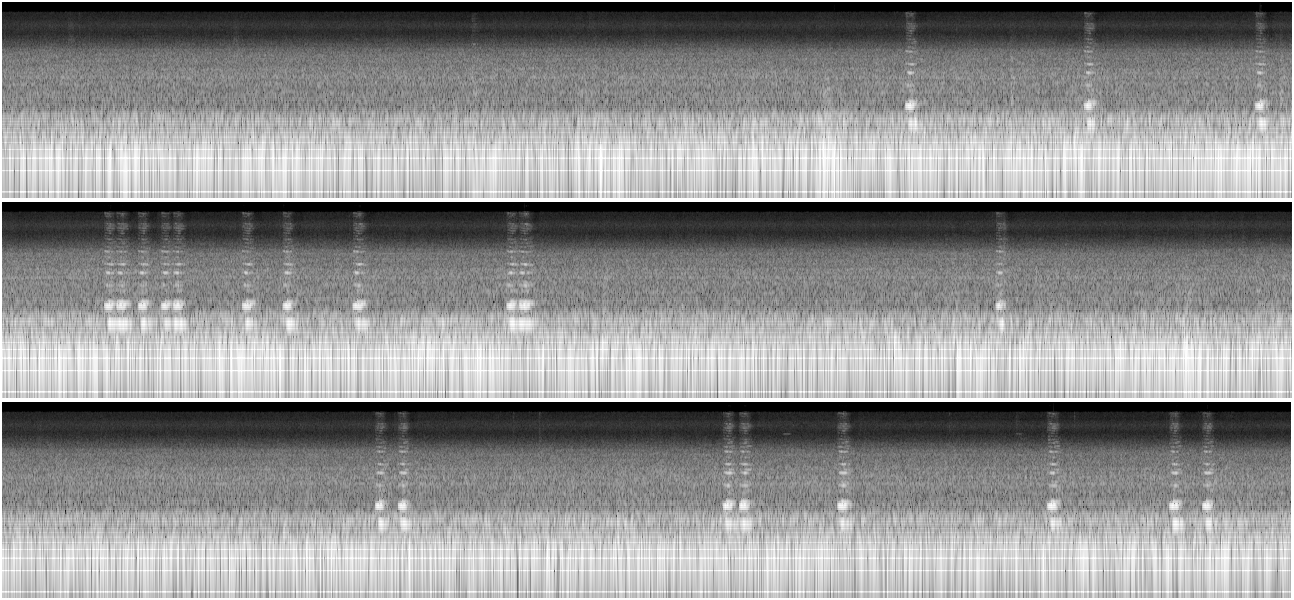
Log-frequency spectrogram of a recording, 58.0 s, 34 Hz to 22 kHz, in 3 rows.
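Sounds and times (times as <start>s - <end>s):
train rumbling: 0.0s - 58.0s
train horn toots: 13.5s - 14.0s, 16.1s - 16.7s, 18.8s - 19.2s, 20.8s - 24.0s, 24.6s - 25.1s, 26.9s - 27.6s, 34.2s - 34.7s, 44.2s - 45.1s, 49.4s - 50.2s, 51.2s - 51.6s, 54.3s - 54.8s, 56.2s - 57.1s.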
